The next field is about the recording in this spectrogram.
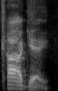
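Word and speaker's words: Kage: actually name your horse cage but it's pronounced kagay yo I am happy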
